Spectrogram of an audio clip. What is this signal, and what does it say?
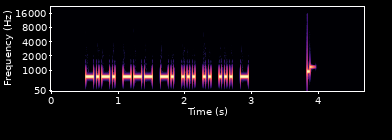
Morse code, heard as a keyed tone, about 30 wpm, 700 Hz. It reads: CONSIST
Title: Sentences from Top 1400 Words - New Word Drill Alt - 30wpm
